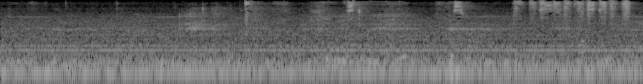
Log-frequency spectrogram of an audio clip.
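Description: Steady low hum with a few faint clicks and taps from a small glass perfume bottle being handled.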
